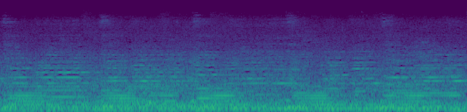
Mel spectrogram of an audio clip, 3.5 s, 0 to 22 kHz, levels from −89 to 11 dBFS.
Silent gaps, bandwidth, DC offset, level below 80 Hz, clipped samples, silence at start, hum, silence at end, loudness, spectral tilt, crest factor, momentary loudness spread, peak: none; 13.5 kHz; under 0.1%; -38 dBFS; under 0.1%; 0 s; none; 0 s; -30 LUFS; -7.5 dB/octave; 12 dB; 2 LU; -16 dBFS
